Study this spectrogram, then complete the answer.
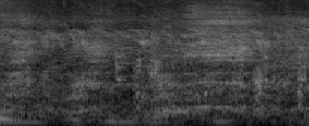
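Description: Low grunting from a farm pig, a few rough snorts close by with faint background noise.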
